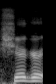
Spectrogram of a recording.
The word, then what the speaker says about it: sugar: Um, David Tharp, fun fact, sugar is the only word in the English language where su is pronounced sh.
